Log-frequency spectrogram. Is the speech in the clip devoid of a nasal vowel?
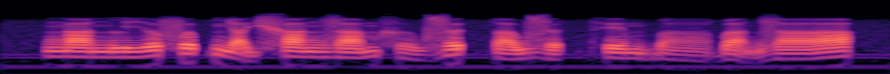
yes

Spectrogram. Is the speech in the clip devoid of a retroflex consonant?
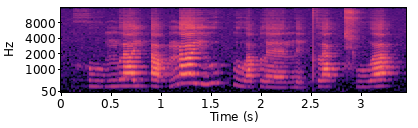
yes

